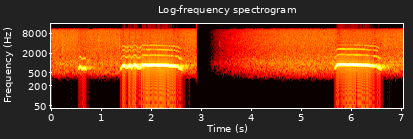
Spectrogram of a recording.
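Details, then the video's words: Owl calling in nature: a brief low note, then a long steady hoot that wavers at its start, a silent pause, and a second long, level hoot, over a faint continuous background hiss. "Owl Sound - Sounds Of An Owl In Nature"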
